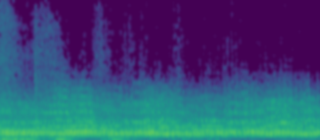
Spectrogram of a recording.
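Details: Common cranes calling at sunrise over the watery Tister Bauernmoor under cloudy skies; a steady wall of overlapping trumpeting calls from a flock, with a few lower honking notes near the start.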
